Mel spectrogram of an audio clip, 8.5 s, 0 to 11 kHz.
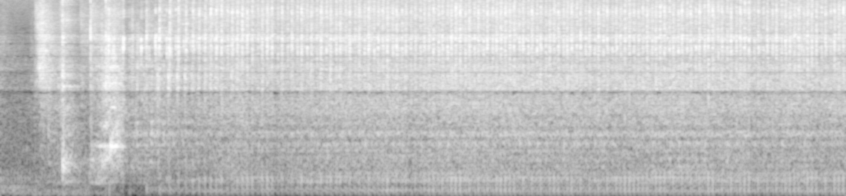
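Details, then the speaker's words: Tecumseh 3.5 HP mower engine, reassembled test run: a few pull-start bursts, then a fast, choppy putter that never smooths out; ran better with intake restricted, owner suspects a missing tiny gasket is choking it. "okay one more little test run it ran a little erupted a little better when the input is restricted I don't know what was choking up"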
